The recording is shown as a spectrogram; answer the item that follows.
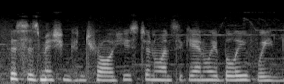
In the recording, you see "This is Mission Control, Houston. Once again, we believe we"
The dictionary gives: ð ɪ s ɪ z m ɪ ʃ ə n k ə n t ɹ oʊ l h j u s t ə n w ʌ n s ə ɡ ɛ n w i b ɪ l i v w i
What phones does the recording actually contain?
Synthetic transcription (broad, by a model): ð ɪ s ɪ z m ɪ ʃ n k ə n t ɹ oʊ l h j u s t ə n w ʌ n s ə ɡ ɛ n w i b ɪ l i v w i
